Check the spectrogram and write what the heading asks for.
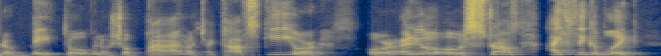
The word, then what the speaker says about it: Tchaikovsky: How do you pronounce his name? Tchaikovsky.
